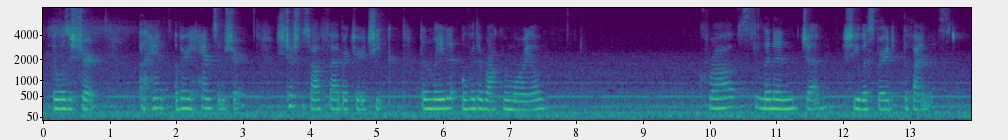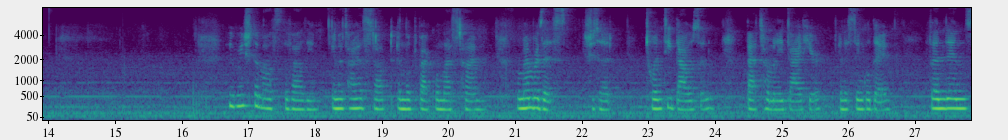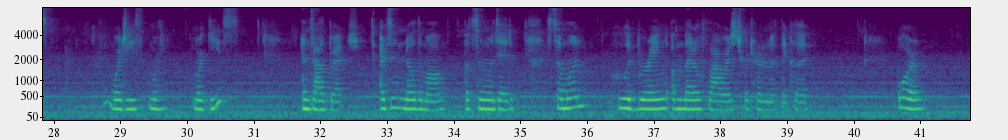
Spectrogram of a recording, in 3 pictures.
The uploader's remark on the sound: I hope you enjoy, also I’m very sorry about any background noise, stuttering, and mispronounced words during my reading.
